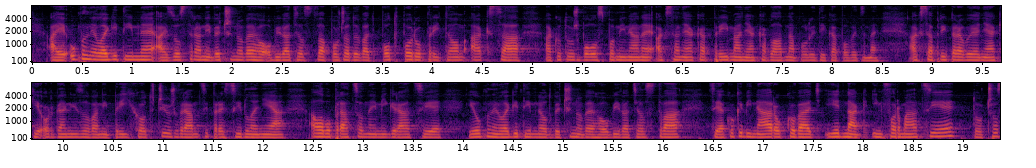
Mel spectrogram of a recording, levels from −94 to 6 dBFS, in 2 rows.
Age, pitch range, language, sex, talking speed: 40-59, 155-175 Hz, Slovak, female, 175 wpm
